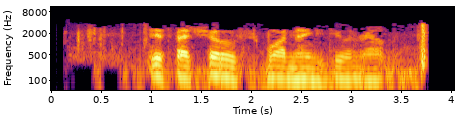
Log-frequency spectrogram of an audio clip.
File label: Fire Dispatch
